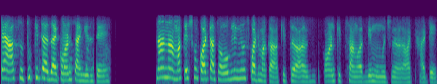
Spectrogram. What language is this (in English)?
Konkani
